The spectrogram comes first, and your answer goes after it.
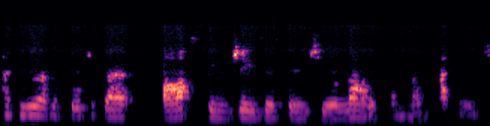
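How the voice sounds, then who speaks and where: A woman speaks at a moderate pace. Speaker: church member sharing her life story. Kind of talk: testimony.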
